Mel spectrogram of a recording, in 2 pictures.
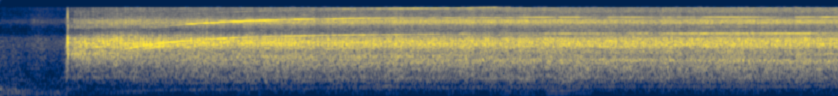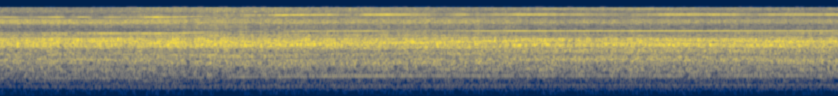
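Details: Household pump motor started through a homemade soft starter to stop breaker tripping from inrush current; starts and settles into a steady high-pitched hum with faint constant tone, no knocks or surges; normal running.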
